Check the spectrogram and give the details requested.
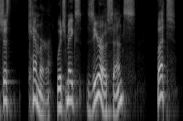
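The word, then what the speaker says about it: Kemmerer: Apparently, chem is pronounced kemer. The e r is silent on the end. Wow. So, it's just kemer, which makes zero sense, but I'm going to trust the locals on this one.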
